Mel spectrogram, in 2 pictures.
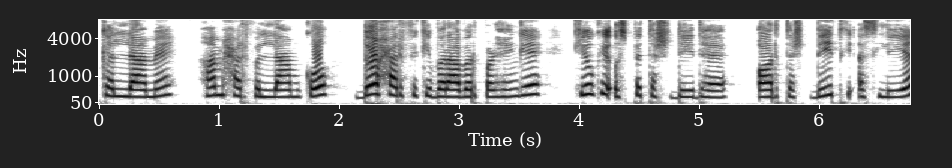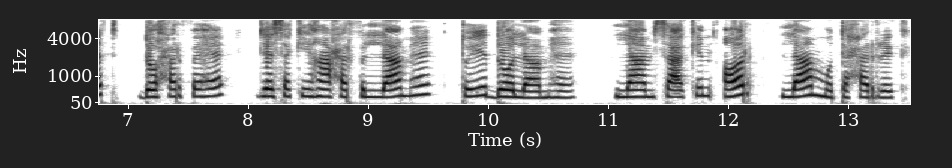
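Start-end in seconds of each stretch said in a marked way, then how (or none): none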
